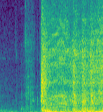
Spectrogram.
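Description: A Chevrolet Silverado pickup truck engine cranks briefly and catches, settling into a loud, close, steady rumble with no talk over it.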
